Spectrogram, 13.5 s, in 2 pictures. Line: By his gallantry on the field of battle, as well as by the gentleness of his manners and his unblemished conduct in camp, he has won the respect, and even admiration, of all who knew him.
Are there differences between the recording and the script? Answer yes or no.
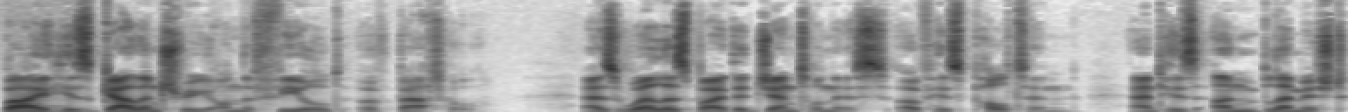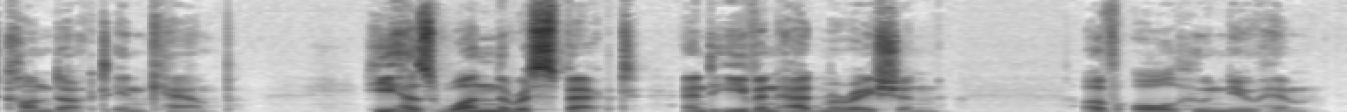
yes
